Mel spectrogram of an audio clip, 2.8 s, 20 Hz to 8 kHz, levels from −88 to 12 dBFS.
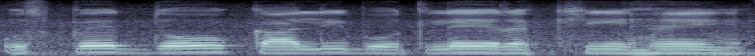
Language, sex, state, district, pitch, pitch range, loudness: Hindi, male, Uttar Pradesh, Lucknow, 135 Hz, 130-140 Hz, -14 LUFS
